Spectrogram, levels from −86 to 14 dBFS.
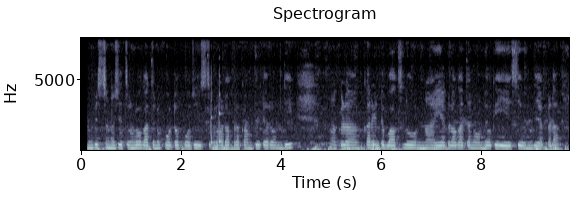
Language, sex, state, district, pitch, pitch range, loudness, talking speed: Telugu, female, Andhra Pradesh, Sri Satya Sai, 205 Hz, 195-210 Hz, -17 LUFS, 135 wpm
